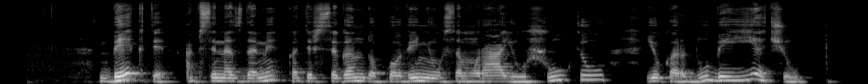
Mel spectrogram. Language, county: Lithuanian, Klaipėda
